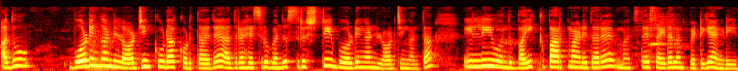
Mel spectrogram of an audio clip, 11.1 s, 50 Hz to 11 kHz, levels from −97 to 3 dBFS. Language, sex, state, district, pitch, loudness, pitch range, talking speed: Kannada, female, Karnataka, Raichur, 240 Hz, -18 LUFS, 220-265 Hz, 145 wpm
